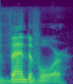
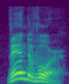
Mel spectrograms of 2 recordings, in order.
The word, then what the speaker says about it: Vandervoort: It's Vandervoort. Vandervoort. Yes. Yes. The T, the R is silent and the T is silent. The first R is silent, and the final T is silent. Vandervoort.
